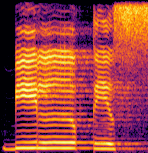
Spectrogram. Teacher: Kemudian ada hukum alif lam yang dinamakan dengan alif lam qamariyah karena alif lam menghadapi huruf qamariyah yaitu huruf qaf, maka lam sukun kita bunyikan dengan idhar atau jelas.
